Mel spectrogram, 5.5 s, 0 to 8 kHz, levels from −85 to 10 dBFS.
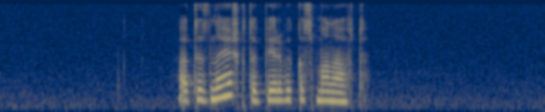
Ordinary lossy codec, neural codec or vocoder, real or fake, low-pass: none; none; real; 7.2 kHz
